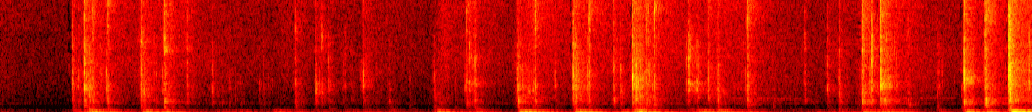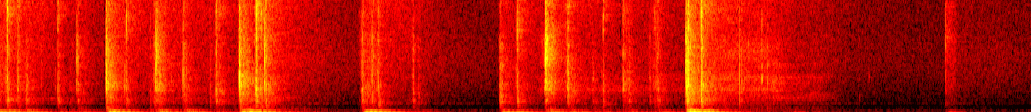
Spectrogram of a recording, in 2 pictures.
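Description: Typing on a computer keyboard: runs of keystrokes with short pauses between them, stopping about a second before the end.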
